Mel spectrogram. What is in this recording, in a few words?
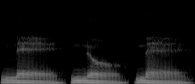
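"nenome", concatenated syllables; Affixing experiment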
